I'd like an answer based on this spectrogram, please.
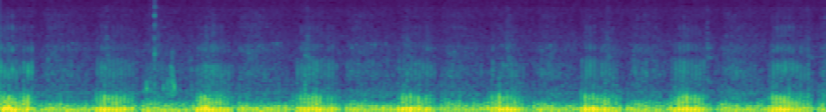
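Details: A house cat named Bangul purrs in a still Korean night recording: a low, buzzing rumble pulsing with each inhale and exhale about once a second, with one brief faint click early on.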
